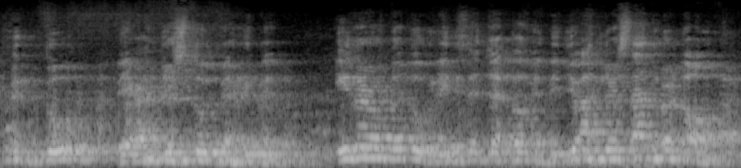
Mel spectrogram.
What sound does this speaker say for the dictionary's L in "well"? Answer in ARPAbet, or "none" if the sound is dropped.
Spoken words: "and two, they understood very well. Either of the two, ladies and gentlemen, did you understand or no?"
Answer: N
